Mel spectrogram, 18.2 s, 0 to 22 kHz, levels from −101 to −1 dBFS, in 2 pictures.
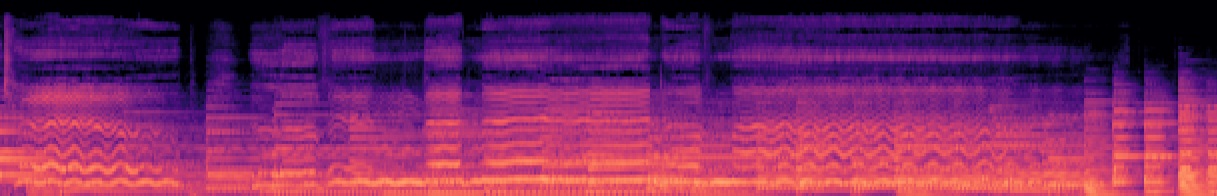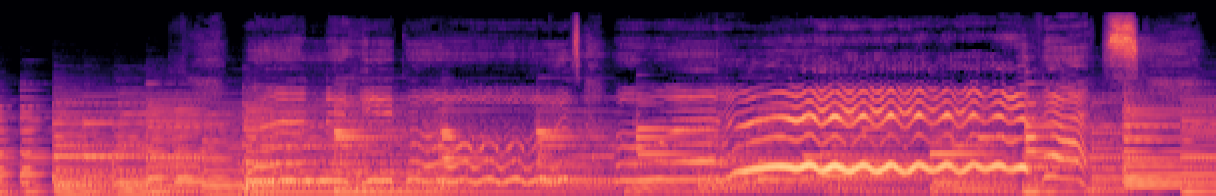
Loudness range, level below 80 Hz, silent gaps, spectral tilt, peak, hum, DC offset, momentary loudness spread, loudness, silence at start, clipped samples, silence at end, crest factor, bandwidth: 11 LU; -46 dBFS; none; -4.5 dB/octave; -4 dBFS; none; under 0.1%; 14 LU; -23 LUFS; 0 s; under 0.1%; 0 s; 18 dB; 16 kHz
